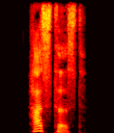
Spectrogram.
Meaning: inflection of hasten: 1. second-person singular present 2. second-person singular subjunctive I
- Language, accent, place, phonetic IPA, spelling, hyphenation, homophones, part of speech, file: German, Germany, Berlin, [ˈhastəst], hastest, has‧test, hasstest, verb, De-hastest.ogg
